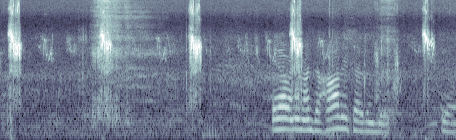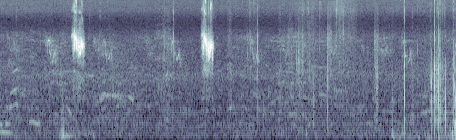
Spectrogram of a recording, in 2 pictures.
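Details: A rescued baby house sparrow (Passer domesticus) gives sharp, high chirps, one every second or two, while a human voice speaks briefly in the middle.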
